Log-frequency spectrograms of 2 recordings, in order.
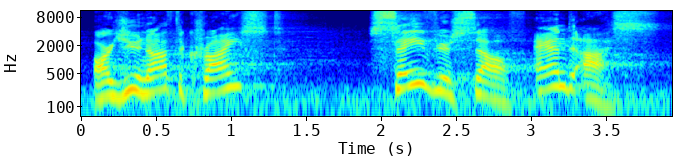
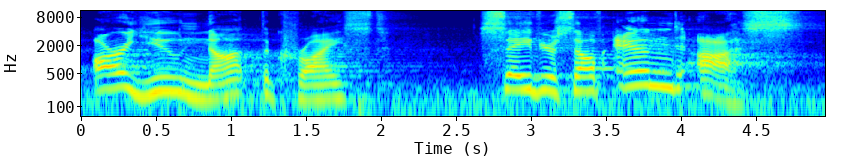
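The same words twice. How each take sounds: First: Mild railing criminal. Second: The criminal's mocking demand, drawn out and rising high; railing criminal, slow. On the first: Acted. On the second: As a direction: lean on it slowly, a taunt from the cross. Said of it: "one of the criminals said".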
